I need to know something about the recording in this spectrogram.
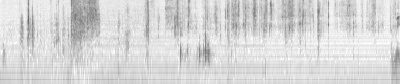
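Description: Paper being handled, crinkled and torn by hand, with one longer tearing noise about a second and a half in and scattered crackles after, over a steady low electrical hum.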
